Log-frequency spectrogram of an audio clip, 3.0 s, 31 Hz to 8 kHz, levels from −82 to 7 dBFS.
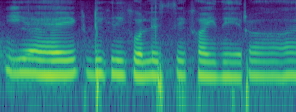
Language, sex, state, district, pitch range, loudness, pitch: Hindi, female, Uttar Pradesh, Saharanpur, 185-205 Hz, -15 LUFS, 195 Hz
